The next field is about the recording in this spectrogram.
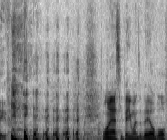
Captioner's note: laughing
